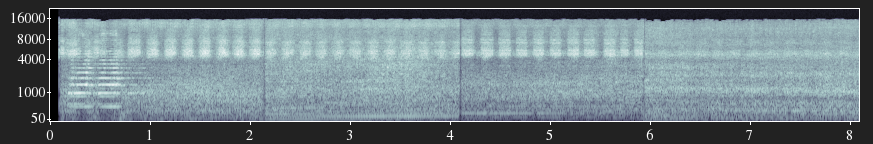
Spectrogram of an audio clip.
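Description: A short vehicle horn toot just after the start, then steady outdoor traffic noise with a vehicle engine humming for a few seconds in the middle. A rapid high-pitched pulsing, about four a second, runs through most of it.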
